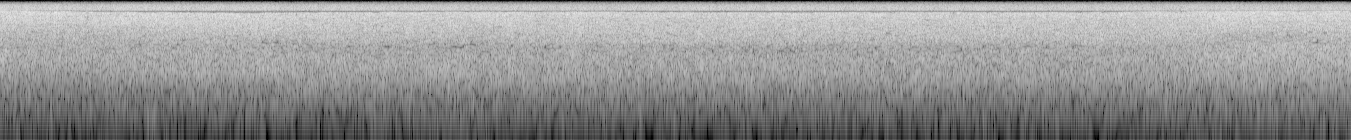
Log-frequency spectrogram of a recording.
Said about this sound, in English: In the cave, nice amount of water flowing. You probably can't hear me because it's very noisy.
